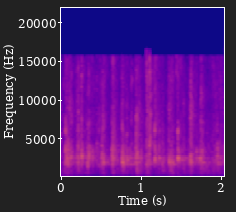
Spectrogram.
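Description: A plastic shaker bottle of drink being shaken hard by hand, with the liquid sloshing and clattering inside in a rapid run of strokes.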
